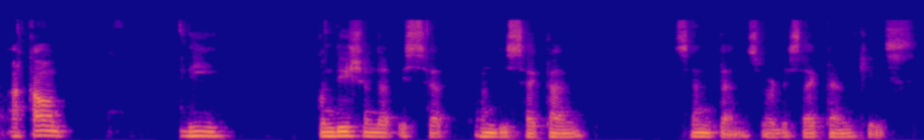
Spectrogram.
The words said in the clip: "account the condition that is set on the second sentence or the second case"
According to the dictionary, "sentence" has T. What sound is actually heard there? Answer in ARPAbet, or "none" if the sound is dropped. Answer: T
